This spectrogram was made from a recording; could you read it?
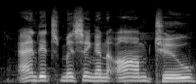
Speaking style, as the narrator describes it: I called out to Rowen

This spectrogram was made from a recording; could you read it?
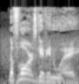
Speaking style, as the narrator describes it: Kinder shouted over the sound of splintering timbers

